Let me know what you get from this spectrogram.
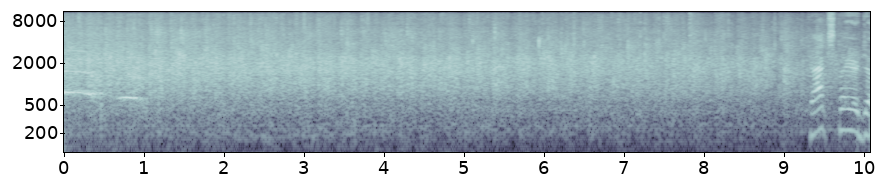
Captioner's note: applause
